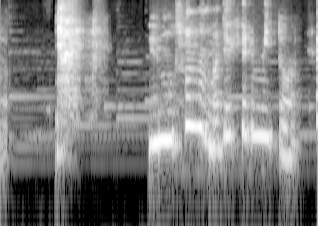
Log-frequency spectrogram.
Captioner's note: laughs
